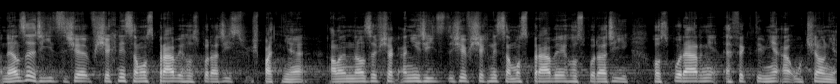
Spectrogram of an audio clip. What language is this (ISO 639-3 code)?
ces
